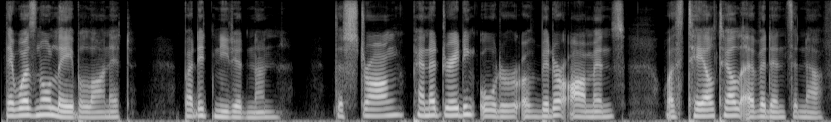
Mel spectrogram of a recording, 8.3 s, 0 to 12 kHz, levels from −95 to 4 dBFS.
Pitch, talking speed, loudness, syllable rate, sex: 165 Hz, 145 wpm, -20 LUFS, 5.3 syllables/s, female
